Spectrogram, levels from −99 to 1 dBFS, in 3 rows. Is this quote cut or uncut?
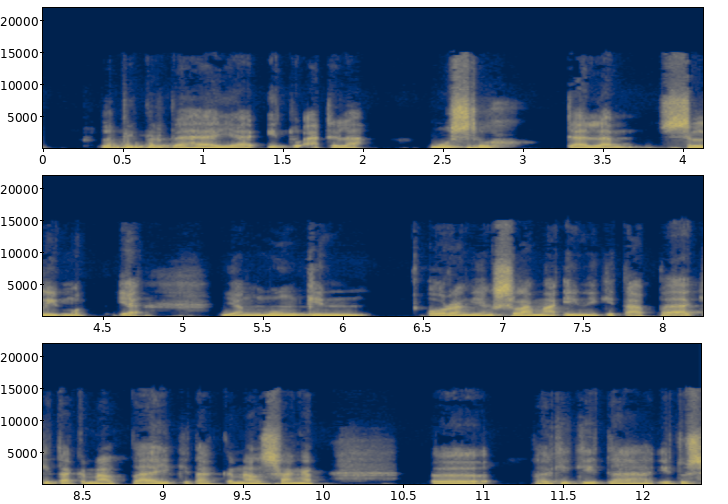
uncut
